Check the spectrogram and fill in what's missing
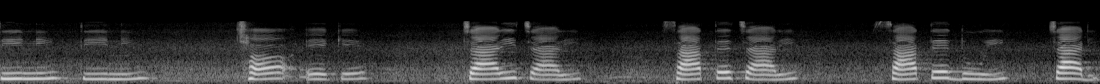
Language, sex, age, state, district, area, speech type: Odia, male, 60+, Odisha, Nayagarh, rural, read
